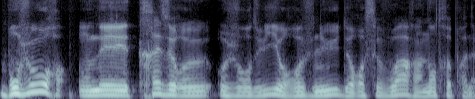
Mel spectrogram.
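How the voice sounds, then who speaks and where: A man's medium-pitched voice at a very slow pace, with ordinary pitch variation, a dry, close sound with no echo, and a very clean recording with a silent background. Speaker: interviewer, business show host. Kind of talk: interview questions.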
